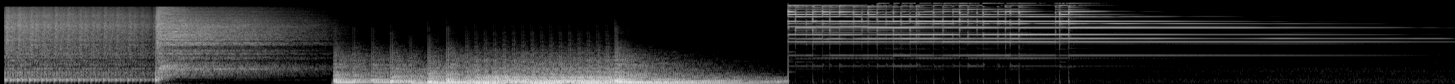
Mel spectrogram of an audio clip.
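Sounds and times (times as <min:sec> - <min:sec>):
snare drum: 0:00.0 - 0:06.6
cymbals: 0:00.1 - 0:03.4, 0:07.9 - 0:14.5
timpani: 0:00.1 - 0:07.9
triangle: 0:07.9 - 0:14.5.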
